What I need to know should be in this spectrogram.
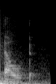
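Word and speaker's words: doubt: कर जाते हैं जैसे एक वर्ड है डाउट डाउट ऐसा वर्ड है जिसके अंदर बी आता है लेकिन पता नहीं है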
